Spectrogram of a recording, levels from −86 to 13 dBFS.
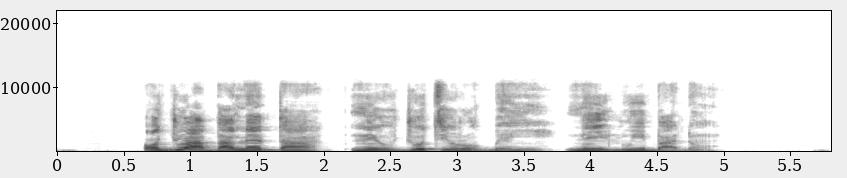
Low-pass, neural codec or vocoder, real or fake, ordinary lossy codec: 10.8 kHz; vocoder, 44.1 kHz, 128 mel bands, Pupu-Vocoder; fake; Opus, 64 kbps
